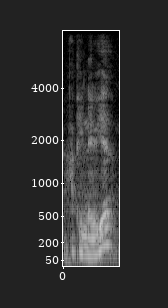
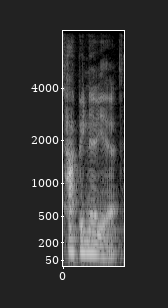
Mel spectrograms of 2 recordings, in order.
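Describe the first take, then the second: First: The voice rises at the end, like a question. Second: The voice falls at the end, like a statement.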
